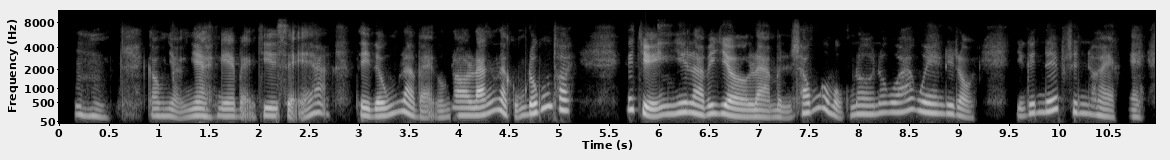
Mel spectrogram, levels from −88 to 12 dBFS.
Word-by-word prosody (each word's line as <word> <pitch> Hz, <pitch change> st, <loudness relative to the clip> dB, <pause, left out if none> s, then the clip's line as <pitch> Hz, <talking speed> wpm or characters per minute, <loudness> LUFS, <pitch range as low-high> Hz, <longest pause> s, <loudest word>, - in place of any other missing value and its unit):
Ừm 200 Hz, -2 st, -5 dB
hừm. 150 Hz, -4 st, -8 dB, 0.4 s
Công 170 Hz, 0 st, -5 dB
nhận 145 Hz, -4 st, -6 dB
nha, 170 Hz, -2 st, 0 dB
nghe 165 Hz, -1 st, 0 dB
bạn 170 Hz, +1 st, -8 dB
chia 175 Hz, -1 st, +1 dB
sẻ -, -, -4 dB, 0.2 s
á, 245 Hz, +1 st, -3 dB, 0.3 s
thì 175 Hz, -3 st, +2 dB
đúng 170 Hz, +8 st, +2 dB
là 255 Hz, -9 st, +2 dB
bạn 140 Hz, -3 st, -7 dB
cũng 140 Hz, +2 st, -9 dB
lo 180 Hz, 0 st, +1 dB
lắng 195 Hz, +10 st, +4 dB
là 275 Hz, -6 st, +3 dB
cũng 165 Hz, +3 st, -6 dB
đúng 245 Hz, -, +5 dB
thôi. 300 Hz, -2 st, +5 dB, 0.6 s
Cái 315 Hz, -, +2 dB
chuyện 200 Hz, -, +4 dB
như 245 Hz, +3 st, +3 dB
là 220 Hz, -6 st, +3 dB
bây 220 Hz, +2 st, +1 dB
giờ 170 Hz, -8 st, +5 dB
là 150 Hz, -2 st, 0 dB
mình 145 Hz, -3 st, -7 dB
sống 240 Hz, -, -1 dB
ở 305 Hz, -, 0 dB
một 195 Hz, -, -5 dB
nơi 210 Hz, +1 st, -2 dB
nó 240 Hz, +2 st, -5 dB
quá 255 Hz, +4 st, -2 dB
quen 240 Hz, -5 st, +2 dB
đi 220 Hz, -, -1 dB
rồi, 160 Hz, -7 st, -3 dB, 0.4 s
những 170 Hz, -1 st, -10 dB
cái 230 Hz, -, 0 dB
nếp 275 Hz, +6 st, +2 dB
sinh 240 Hz, -3 st, -5 dB
hoạt 170 Hz, -8 st, -4 dB
nè, 150 Hz, -1 st, -8 dB
195 Hz, 240 wpm, -22 LUFS, 165-240 Hz, 0.6 s, đúng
